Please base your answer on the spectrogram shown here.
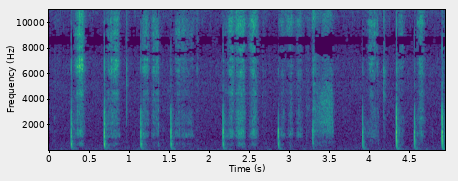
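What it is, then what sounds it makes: Stylus writing on a tablet with matte paper-like film. A plastic stylus tip writes on an iPad covered with a matte, paper-like plastic film. Short scratchy strokes alternate with sharp little taps as the tip lands on the flat tablet surface. The sound is dry with almost no ring, set against a faint steady hiss.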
